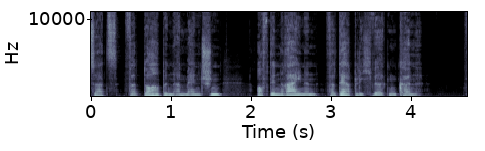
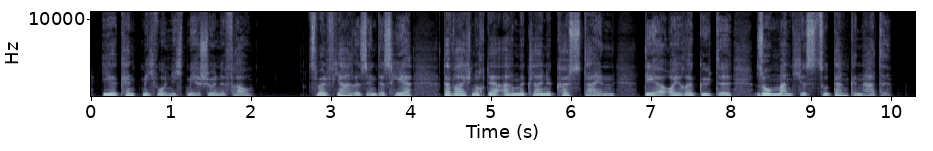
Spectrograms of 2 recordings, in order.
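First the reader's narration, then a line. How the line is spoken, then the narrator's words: Refined tone. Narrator (German): sagte mit feinem Ton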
